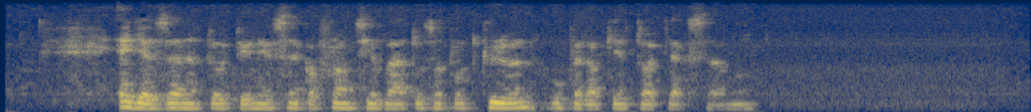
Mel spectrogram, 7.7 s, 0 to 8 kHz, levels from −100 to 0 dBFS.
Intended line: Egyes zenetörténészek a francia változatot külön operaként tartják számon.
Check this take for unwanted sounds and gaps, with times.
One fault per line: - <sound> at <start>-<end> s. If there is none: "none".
none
